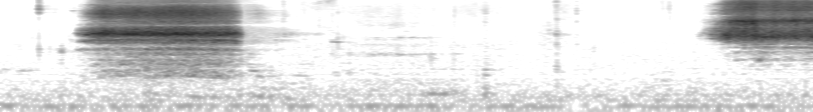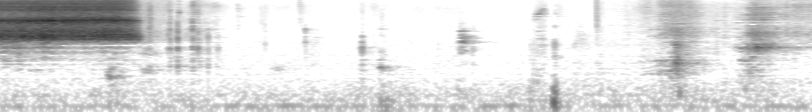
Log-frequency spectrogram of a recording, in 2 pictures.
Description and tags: paisaje-sonoro-uem-SHbiblioteca
El bibliotecario exige silencio.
